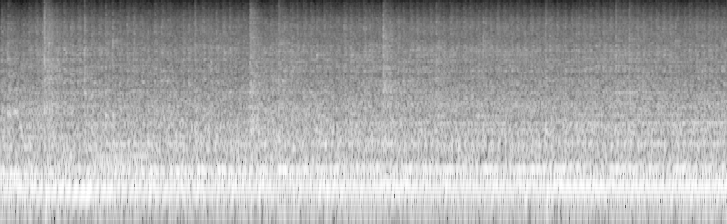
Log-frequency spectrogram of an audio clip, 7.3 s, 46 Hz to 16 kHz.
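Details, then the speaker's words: Ford 8BA flathead V8 (1949–53), bought painted off Marketplace, with a suspected fuel pump diaphragm/top-cap leak: steady, fast idle with an even low rumble that never settles; carburetor suspected. "Idled so high. That carburetor is weird."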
